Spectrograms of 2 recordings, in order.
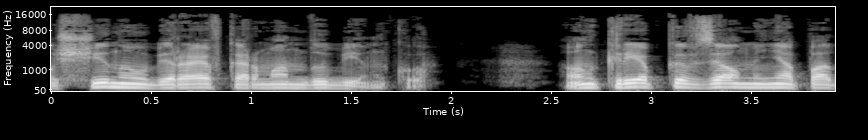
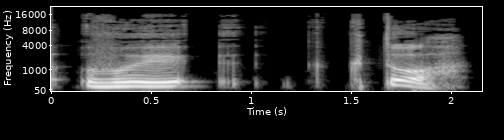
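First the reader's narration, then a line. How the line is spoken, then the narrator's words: Strained, forced out. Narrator (Russian): с трудом выдавил я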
